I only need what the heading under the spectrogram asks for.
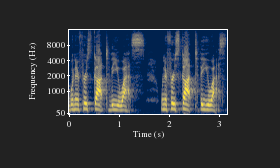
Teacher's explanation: notice the words that she chooses to stress - got, US.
